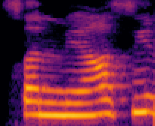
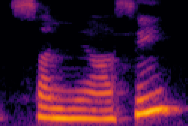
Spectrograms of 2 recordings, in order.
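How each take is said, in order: First: सन्यासी as the faulty form, set up for correction; mispronunciation. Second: सन्यासी low, as the correction; correct pronunciation. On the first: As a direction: say सन्यासी as the wrong take. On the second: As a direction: give सन्यासी lower as the right form. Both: Shown as a demonstration. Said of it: "सन्यासी नहीं".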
